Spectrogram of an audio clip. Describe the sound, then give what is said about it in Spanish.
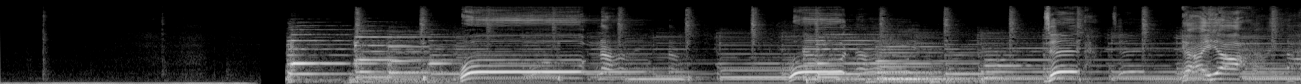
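A Chilean hip-hop track kicks in after a couple of seconds of near silence, with a steady beat, deep bass and layered melodic samples playing loud throughout. “Vamos a una canción antes de terminar, gente, porque se nos está acabando el tiempo.”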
